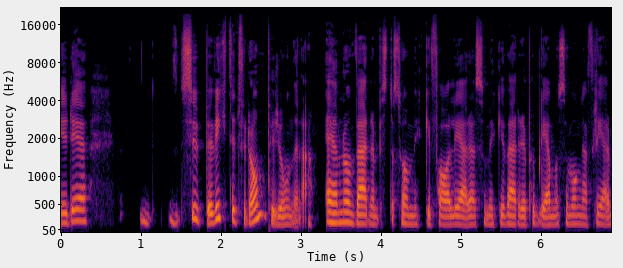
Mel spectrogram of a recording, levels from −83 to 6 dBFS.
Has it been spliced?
yes; 2 cuts; at 3.2 s, 4.1 s

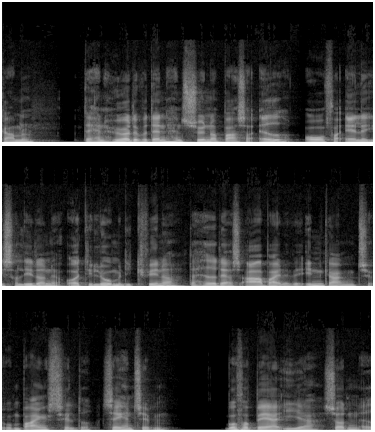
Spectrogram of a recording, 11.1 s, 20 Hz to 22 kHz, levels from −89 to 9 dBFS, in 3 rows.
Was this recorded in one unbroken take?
yes; 0 cuts

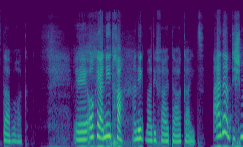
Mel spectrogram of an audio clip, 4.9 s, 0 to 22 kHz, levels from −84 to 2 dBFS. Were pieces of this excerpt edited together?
yes; 1 cut; at 2.8 s

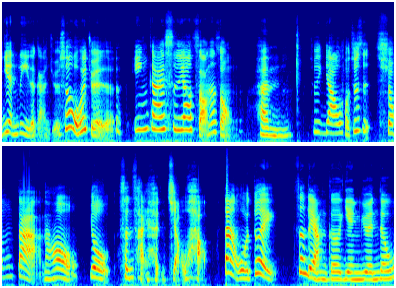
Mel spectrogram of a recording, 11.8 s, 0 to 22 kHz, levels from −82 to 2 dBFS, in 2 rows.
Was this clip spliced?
yes; 2 cuts; at 5.1 s, 9.2 s

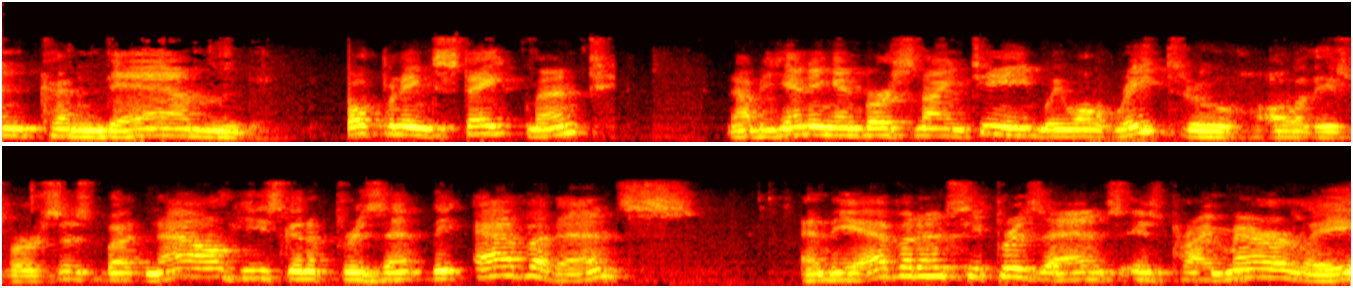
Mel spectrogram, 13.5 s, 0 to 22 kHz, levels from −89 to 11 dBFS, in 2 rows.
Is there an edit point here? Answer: no; 0 cuts

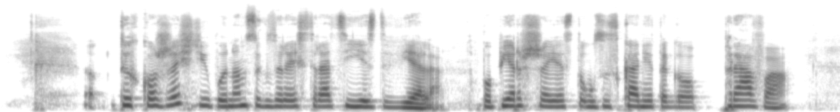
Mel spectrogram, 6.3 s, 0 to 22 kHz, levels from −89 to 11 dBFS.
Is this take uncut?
yes; 0 cuts

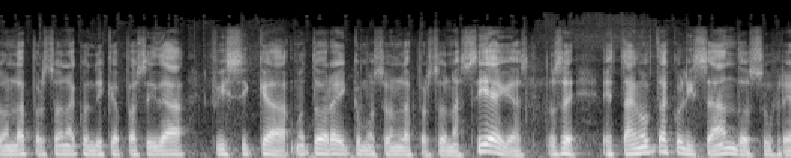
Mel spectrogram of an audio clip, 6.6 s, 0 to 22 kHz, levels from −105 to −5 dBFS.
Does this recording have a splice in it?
yes; 2 cuts; at 1.6 s, 4.5 s

